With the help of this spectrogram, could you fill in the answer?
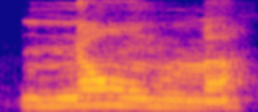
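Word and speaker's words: gnome: no another word where we don't pronounce the first g nom nom cornstarch now i particularly included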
